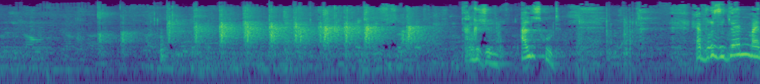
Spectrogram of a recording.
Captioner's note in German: Vereinzelter Beifall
